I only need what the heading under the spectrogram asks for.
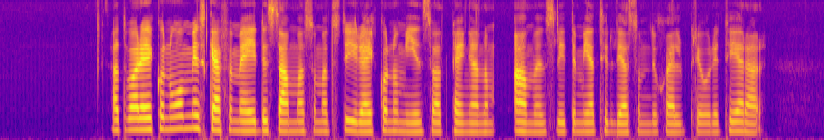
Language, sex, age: Swedish, female, 18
